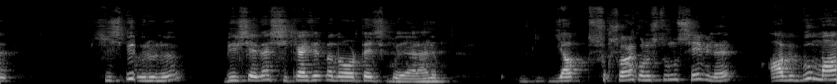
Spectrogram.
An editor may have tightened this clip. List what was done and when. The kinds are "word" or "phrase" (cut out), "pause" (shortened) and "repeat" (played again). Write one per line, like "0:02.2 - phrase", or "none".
0:01.3 - word
0:06.0 - word
0:06.4 - word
